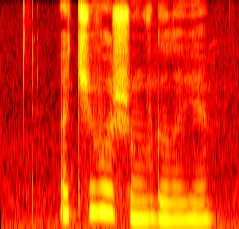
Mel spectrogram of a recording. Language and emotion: Russian, sad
